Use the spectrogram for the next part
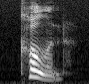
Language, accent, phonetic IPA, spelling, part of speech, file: English, US, [ˈkʰɔ.ɫn̩], colon, noun, En-us-colon.ogg
- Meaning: 1. The punctuation mark ⟨:⟩ 2. The triangular colon (especially in context of not being able to type the actual triangular colon)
